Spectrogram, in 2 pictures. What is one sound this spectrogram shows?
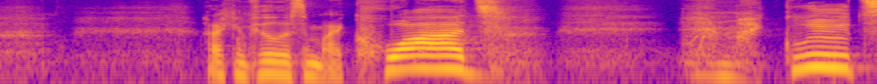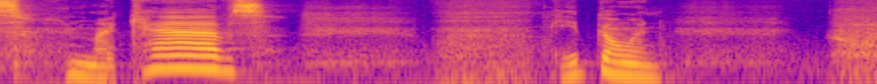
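A young woman speaks clearly and with animation, close to a microphone.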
